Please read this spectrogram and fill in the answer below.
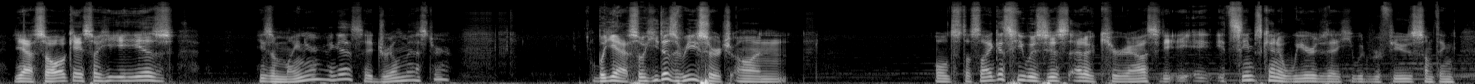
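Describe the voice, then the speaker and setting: A man talks at a moderate pace in a fairly high voice with lively intonation and long, frequent pauses. Music plays in the background. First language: French. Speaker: video game commentator. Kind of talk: let's play commentary. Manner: halting, repeats words.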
